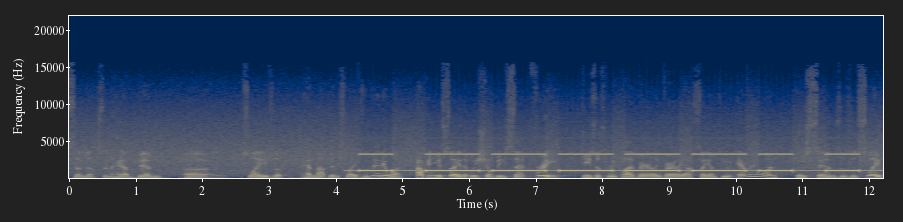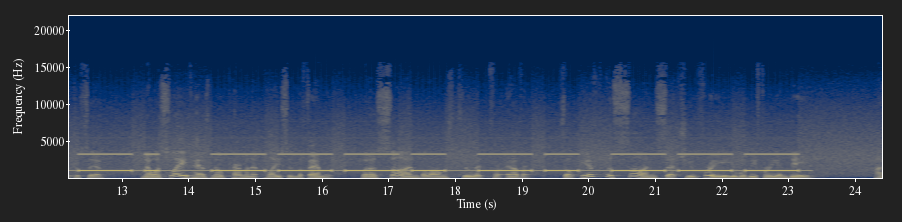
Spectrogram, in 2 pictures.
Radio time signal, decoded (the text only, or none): 1 0 0 0 0 0 1 1 0 M 0 0 0 1 0 1 0 0 0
